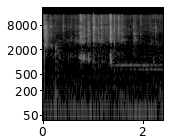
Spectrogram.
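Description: Faint, close-miked bites and chewing of a battered, fried corn dog on a skewer, with a few short crisp crunches.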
